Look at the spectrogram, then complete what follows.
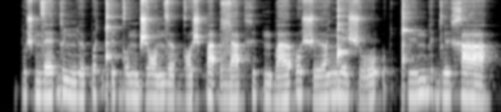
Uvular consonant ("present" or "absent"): absent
